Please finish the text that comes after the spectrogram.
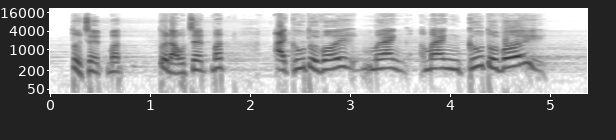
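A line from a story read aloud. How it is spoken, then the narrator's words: Pained screaming. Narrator (Vietnamese): ở phòng giam của bác Cổ lại vang lên tiếng gào thét đau đớn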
